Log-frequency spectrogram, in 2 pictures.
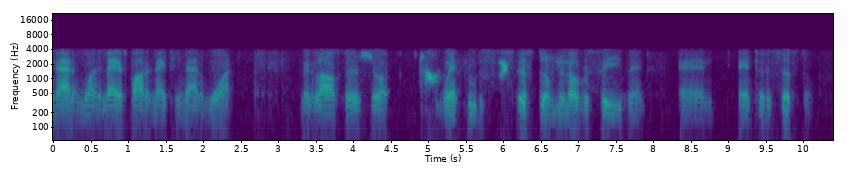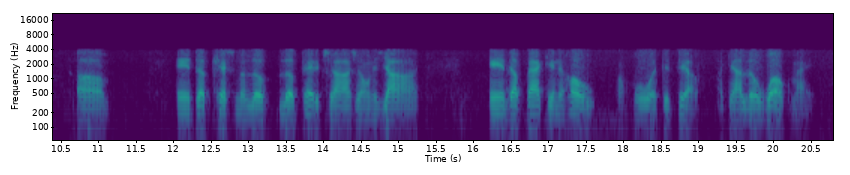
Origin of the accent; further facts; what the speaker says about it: Richmond, Virginia, United States; You know, I'm from Richmond and Richmond, Virginia.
